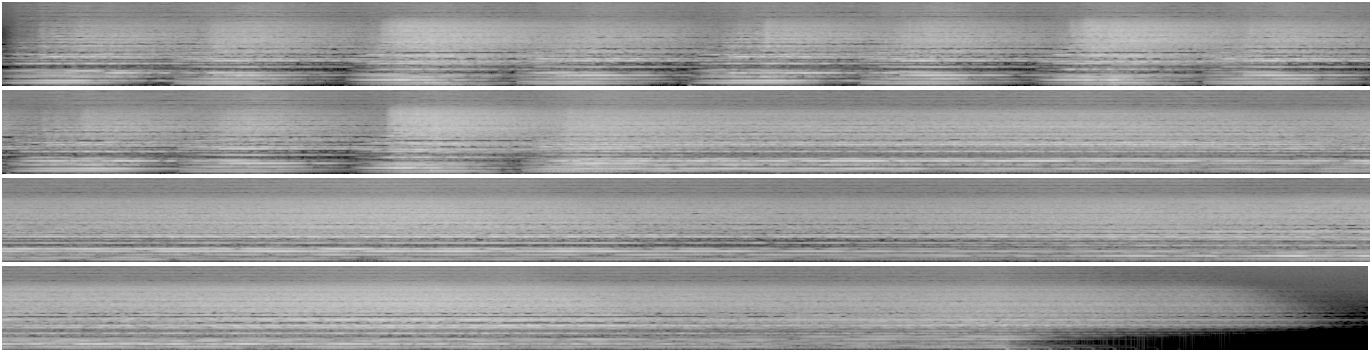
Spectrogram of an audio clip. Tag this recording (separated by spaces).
Ambiance Ambient Corsica-S Drums Loop Looping Piano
